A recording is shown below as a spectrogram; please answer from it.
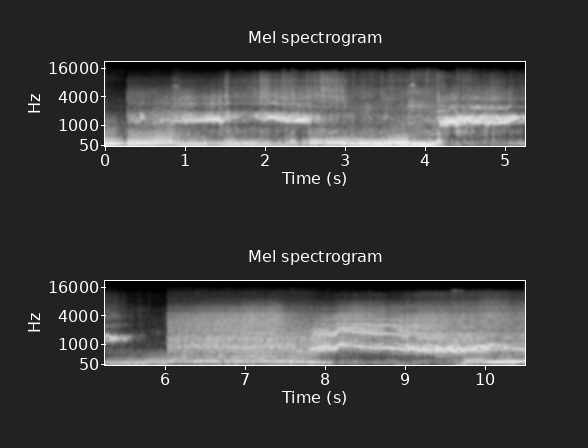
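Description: Rally car engines revving hard through corners. Over the first six seconds there are three bursts of high tyre screech from a small car sliding. After a cut, a second car's engine revs up and falls off, and its tyres squeal through a tarmac bend near the end.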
